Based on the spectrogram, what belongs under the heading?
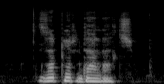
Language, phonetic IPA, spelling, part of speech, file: Polish, [ˌzapʲjɛrˈdalat͡ɕ], zapierdalać, verb, LL-Q809 (pol)-zapierdalać.wav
